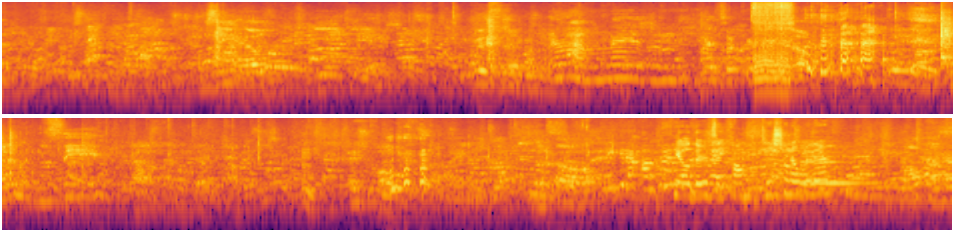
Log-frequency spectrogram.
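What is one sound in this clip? Young people talk and laugh with animation close by.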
